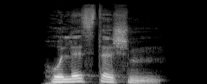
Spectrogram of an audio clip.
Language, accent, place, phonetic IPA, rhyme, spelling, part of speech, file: German, Germany, Berlin, [hoˈlɪstɪʃm̩], -ɪstɪʃm̩, holistischem, adjective, De-holistischem.ogg
- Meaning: strong dative masculine/neuter singular of holistisch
